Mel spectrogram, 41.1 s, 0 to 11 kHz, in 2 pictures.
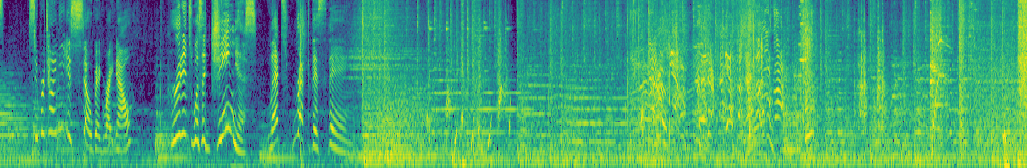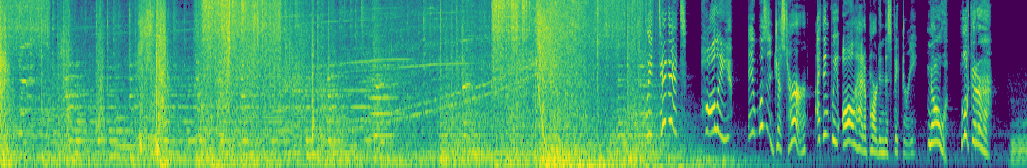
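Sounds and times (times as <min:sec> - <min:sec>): cartoon action music: 0:07.0 - 0:10.9.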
